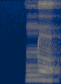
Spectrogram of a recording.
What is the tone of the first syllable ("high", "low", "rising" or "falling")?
low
